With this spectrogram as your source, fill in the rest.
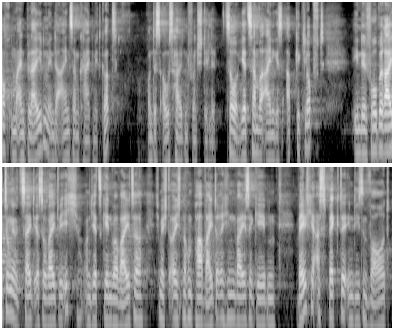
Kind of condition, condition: setting, large echoing room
